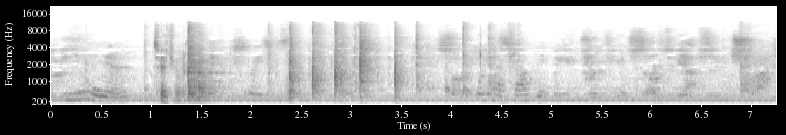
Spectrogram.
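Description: Dishes and containers clatter as they are handled.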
